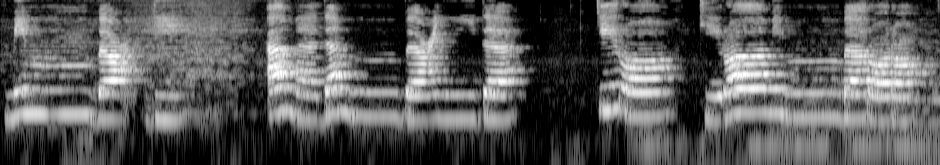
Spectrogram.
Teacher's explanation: saja hurufnya ialah bak maka cara membacanya itu adalah menukarkan jadi menyuarakan nun mati atau tanwin ini dengan suara memimpin dengan merapatkan kedua bibir dan disertai dengan dengung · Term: iqlab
